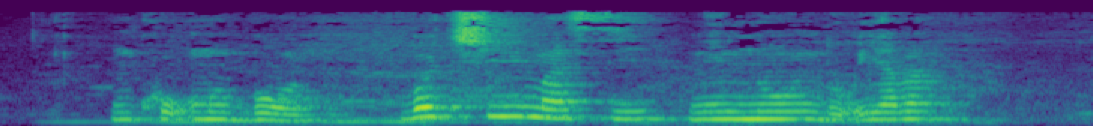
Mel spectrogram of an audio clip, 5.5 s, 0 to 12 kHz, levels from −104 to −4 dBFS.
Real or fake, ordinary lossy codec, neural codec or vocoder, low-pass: real; MP3, 32 kbps; none; 10.8 kHz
